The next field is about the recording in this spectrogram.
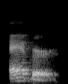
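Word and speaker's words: Eber: the first name I I think you say the emphasize a little more to to the end is abber AB ah okay abber AB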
